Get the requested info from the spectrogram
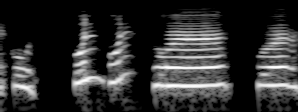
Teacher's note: काफ से डायरेक्टली फौरन एक हरकत का टाइम देके नून पे मूव करना है, हमने इसको पढ़ना है कुन कुन कुन कुन कुन, हम इसको कुन नहीं करना।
